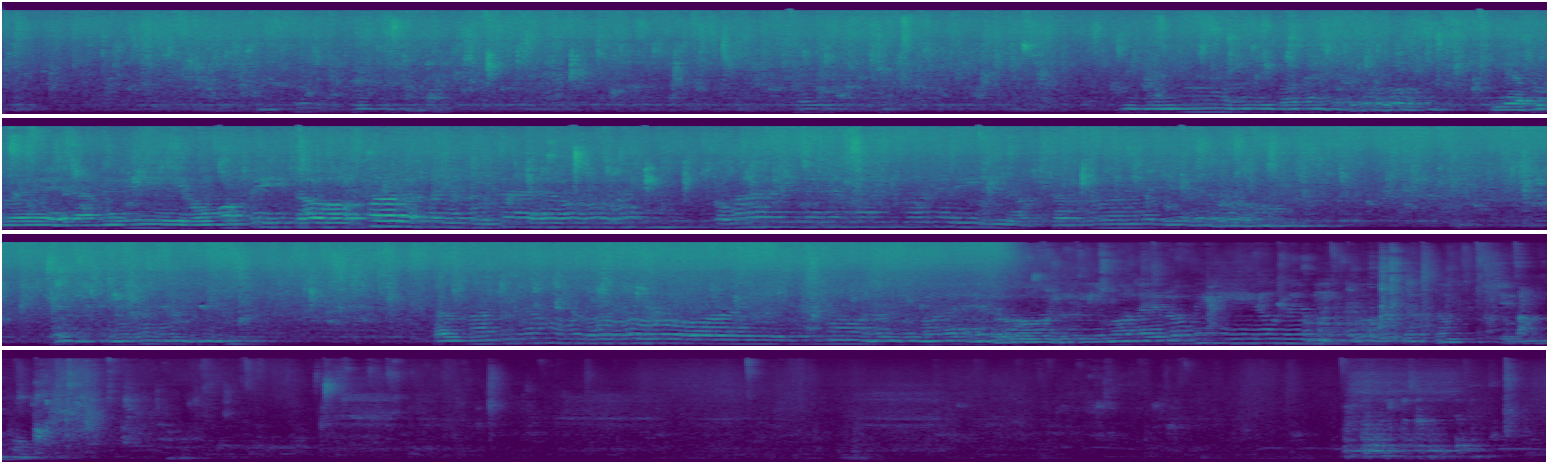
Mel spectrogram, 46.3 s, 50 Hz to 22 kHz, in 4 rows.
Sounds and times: shower 0.0 - 46.3
sings a popular Spanish tune 8.4 - 21.6
sings a popular Spanish tune 23.5 - 25.2
sings a popular Spanish tune 26.4 - 35.0

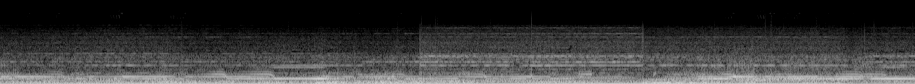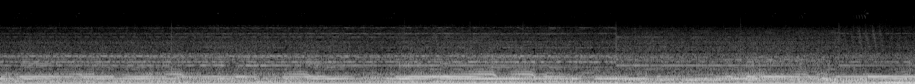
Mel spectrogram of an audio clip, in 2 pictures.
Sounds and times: Weird drone 0.0 - 18.3
glitches 0.0 - 18.3

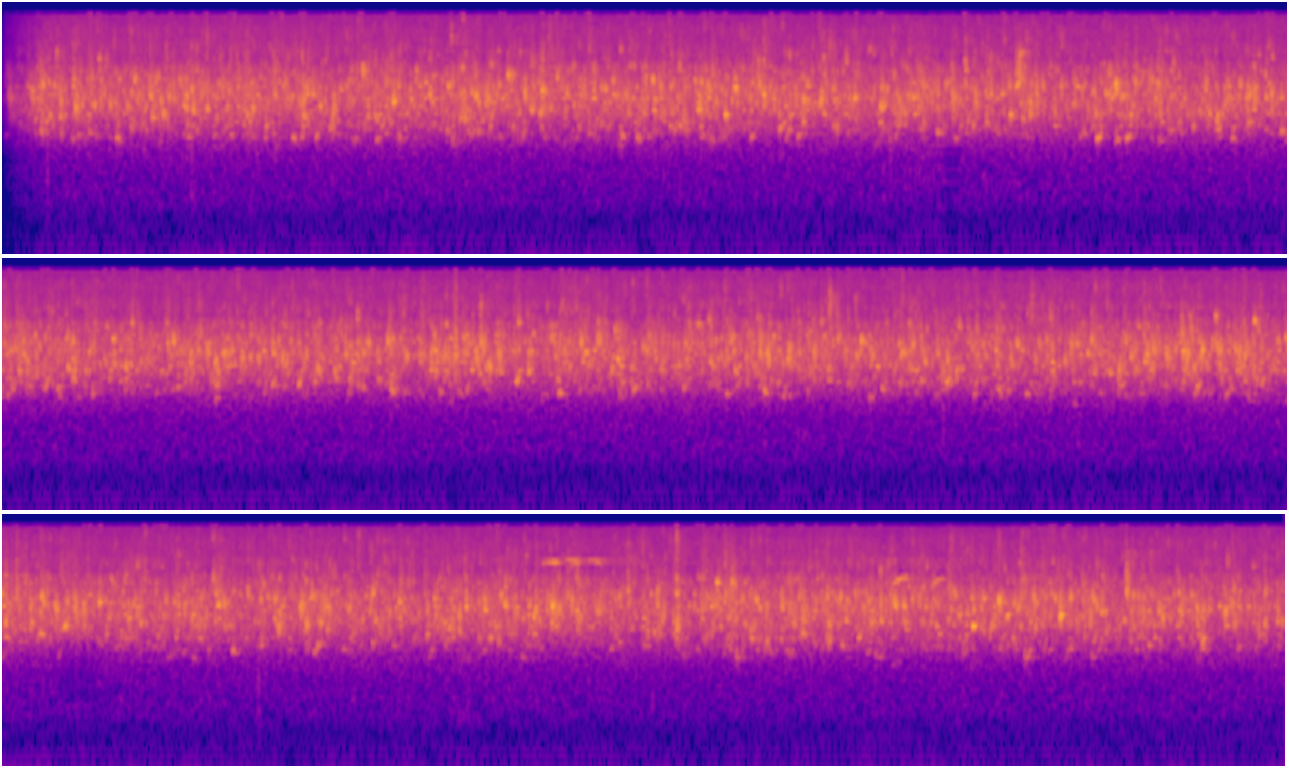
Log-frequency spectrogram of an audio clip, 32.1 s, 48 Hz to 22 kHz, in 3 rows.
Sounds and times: wooded mountain stream 0.0 - 32.1
birds 25.2 - 30.4

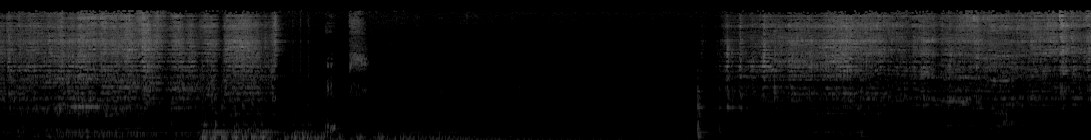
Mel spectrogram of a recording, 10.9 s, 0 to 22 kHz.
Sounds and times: dragged a knife along the edge and inside 7.4 - 10.9

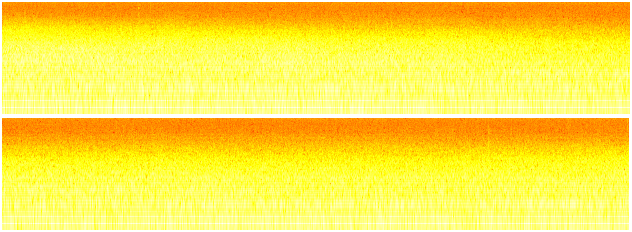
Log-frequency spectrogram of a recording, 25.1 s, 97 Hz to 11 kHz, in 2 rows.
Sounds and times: car 0.0 - 15.2

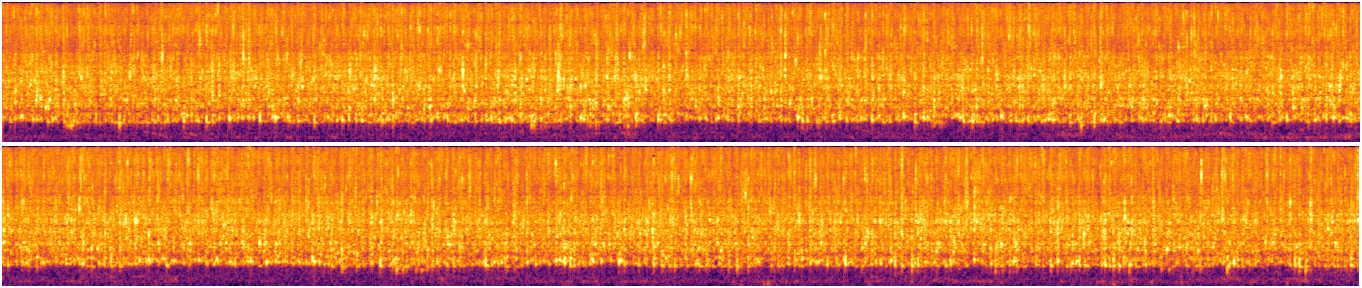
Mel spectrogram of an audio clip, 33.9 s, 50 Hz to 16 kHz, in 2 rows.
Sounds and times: small stream water trickle 0.0 - 33.9

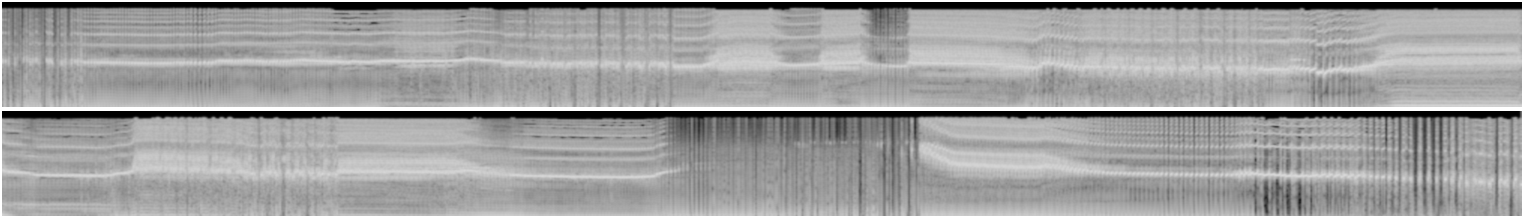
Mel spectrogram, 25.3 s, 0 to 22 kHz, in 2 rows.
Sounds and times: Mute Synth Modulated HighPitch 5.6 - 18.6
Mute Synth Modulated HighPitch 20.3 - 23.0

